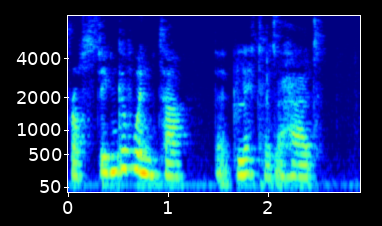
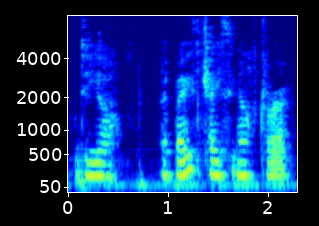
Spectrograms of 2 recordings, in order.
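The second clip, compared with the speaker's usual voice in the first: ordinary delivery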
